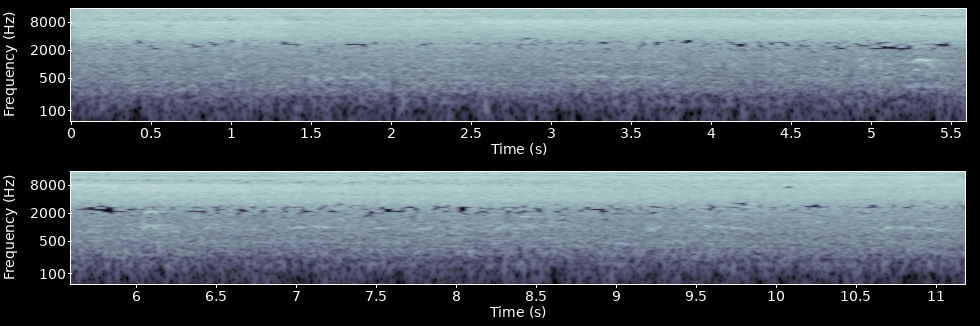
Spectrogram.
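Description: Steady rushing hiss of a waterfall, mostly high with little low rumble.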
